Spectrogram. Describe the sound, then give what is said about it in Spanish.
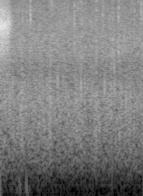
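A church audience claps loudly for the Lord, a dense, steady burst of many hands applauding together that fills the whole short moment without pause. “Démosle palmas fuertes a nuestro Señor.”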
